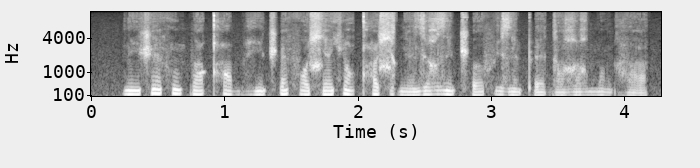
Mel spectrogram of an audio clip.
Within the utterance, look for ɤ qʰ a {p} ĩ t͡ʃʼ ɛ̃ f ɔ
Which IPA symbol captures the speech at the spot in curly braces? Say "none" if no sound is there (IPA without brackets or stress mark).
bʱ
